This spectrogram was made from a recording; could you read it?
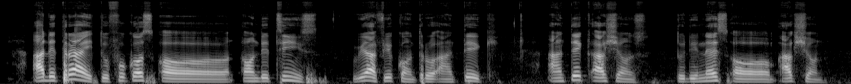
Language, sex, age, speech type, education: Nigerian Pidgin, male, 30-45, spontaneous, tertiary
